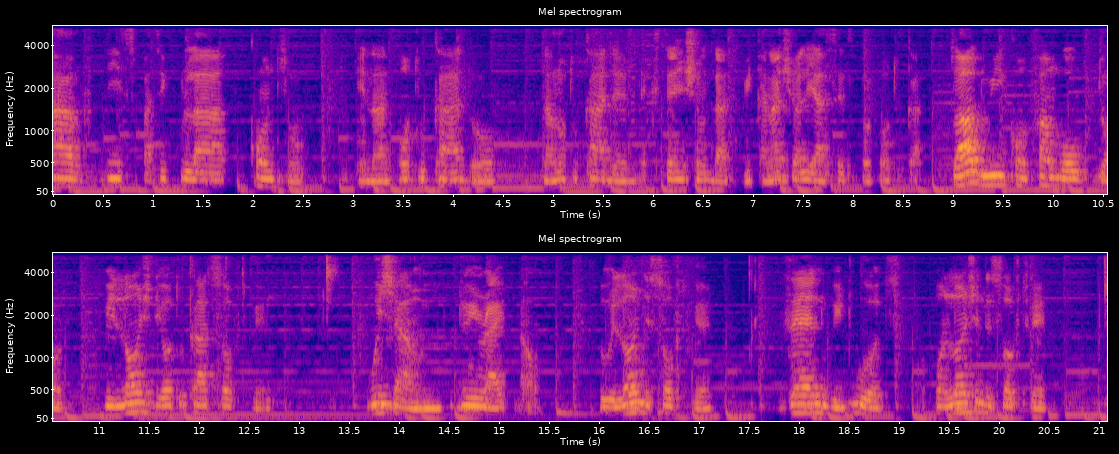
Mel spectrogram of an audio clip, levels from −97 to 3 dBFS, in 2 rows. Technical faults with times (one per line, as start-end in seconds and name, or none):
none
